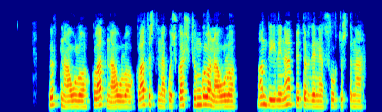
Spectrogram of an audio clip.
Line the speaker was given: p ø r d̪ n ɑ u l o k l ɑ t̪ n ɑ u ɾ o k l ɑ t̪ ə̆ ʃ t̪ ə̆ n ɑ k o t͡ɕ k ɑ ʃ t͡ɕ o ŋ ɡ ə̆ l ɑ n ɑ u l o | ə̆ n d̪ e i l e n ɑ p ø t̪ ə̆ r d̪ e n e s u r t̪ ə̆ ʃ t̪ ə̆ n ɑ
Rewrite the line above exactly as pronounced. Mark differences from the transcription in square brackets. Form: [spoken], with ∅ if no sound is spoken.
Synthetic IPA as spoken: p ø r [t̪] n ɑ u l o k l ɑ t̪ n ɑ u [l] o k l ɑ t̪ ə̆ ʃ t̪ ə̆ n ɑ k o t͡ɕ k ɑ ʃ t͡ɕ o ŋ ɡ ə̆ l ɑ n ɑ u l o | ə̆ n d̪ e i l e n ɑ p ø t̪ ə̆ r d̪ e n e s u r t̪ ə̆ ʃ t̪ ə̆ n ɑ

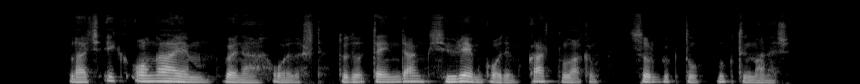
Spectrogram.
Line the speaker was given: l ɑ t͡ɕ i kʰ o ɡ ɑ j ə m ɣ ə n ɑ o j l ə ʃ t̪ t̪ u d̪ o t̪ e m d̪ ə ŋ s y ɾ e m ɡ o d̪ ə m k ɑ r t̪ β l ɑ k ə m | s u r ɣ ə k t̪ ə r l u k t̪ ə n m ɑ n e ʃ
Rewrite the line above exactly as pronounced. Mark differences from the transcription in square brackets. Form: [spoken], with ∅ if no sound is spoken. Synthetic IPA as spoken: l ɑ t͡ɕ i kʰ o [ŋ] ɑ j ə m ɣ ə n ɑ o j l ə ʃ t̪ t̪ u d̪ o t̪ e [n] d̪ [ɑ] ŋ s y ɾ e m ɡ o d̪ ə m k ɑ r t̪ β l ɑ k ə m | s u r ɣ ə k t̪ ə [l] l u k t̪ ə n m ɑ n e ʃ

